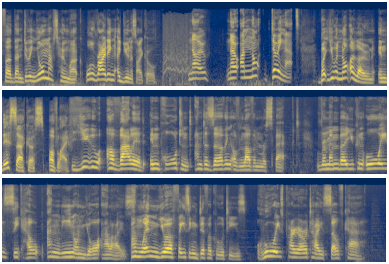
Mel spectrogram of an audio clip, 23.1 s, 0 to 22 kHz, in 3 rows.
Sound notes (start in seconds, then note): 3.2 record scratch; 3.7 high pitched voice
